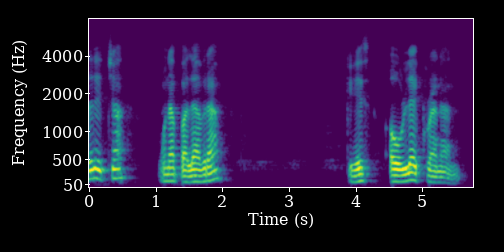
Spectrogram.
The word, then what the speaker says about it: olecranon: Y a la derecha, una palabra que es olecranon, olecranon, olecranon, olecranon, que en español se escribe igual pero con un acento en la E, olecranon, olecranon.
